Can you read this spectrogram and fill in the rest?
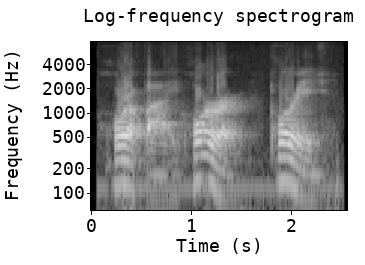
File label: horrify horror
